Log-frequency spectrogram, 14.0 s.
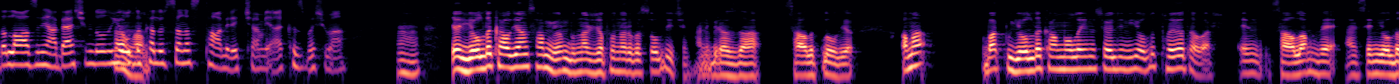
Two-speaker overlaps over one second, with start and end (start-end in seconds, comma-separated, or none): none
